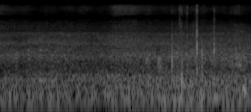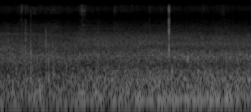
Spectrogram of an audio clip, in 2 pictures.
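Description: Steady low wind rumble on the microphone outdoors, with a few faint footstep clicks on pavement.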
